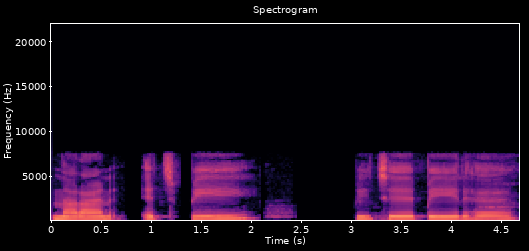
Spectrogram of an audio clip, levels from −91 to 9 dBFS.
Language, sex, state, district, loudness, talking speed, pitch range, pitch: Hindi, female, Bihar, Sitamarhi, -22 LUFS, 65 wpm, 235-270 Hz, 250 Hz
